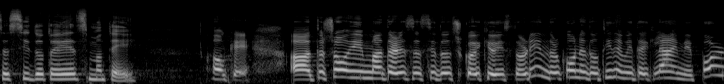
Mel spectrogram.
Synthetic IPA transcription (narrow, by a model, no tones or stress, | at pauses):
sɛsid̪ɔt̪əɛt͡smət̪ɛ | ɔkɛət̪əʃɔhimat̪ɛɾɛsɛsid̪ɔt̪əʃkɔjkjɔhist̪ɔɾind̪əɾkɔnɛd̪ɔt̪it̪ɛmit̪ɛklajmipɔɾ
